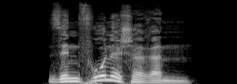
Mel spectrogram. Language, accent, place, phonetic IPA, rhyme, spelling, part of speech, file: German, Germany, Berlin, [ˌzɪnˈfoːnɪʃəʁəm], -oːnɪʃəʁəm, sinfonischerem, adjective, De-sinfonischerem.ogg
- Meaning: strong dative masculine/neuter singular comparative degree of sinfonisch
